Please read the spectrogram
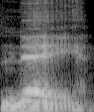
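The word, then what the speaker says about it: née: entry in crossword puzzles it's pronounced nay um as in uh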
